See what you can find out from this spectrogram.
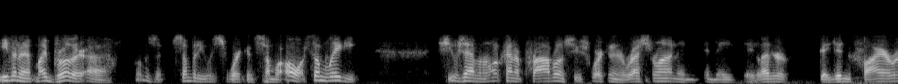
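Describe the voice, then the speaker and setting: Talking at a very fast pace, a man with an American accent uses a fairly high pitch. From United States. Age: 60s. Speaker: retired blue-collar worker. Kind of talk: casual chat. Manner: halting.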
